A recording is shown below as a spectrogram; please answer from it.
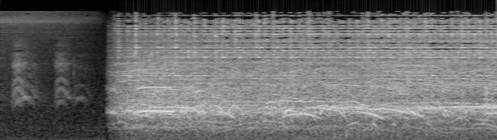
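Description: Faint voices for about a second, then a large crowd cheering and yelling cuts in suddenly and runs on loudly and steadily.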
